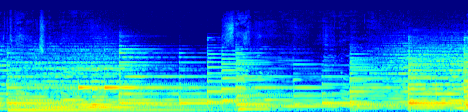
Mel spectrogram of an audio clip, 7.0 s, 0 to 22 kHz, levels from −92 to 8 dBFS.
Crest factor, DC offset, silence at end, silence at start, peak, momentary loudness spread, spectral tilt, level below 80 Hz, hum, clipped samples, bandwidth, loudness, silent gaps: 16 dB; under 0.1%; 0 s; 0 s; -12 dBFS; 10 LU; -7.5 dB/octave; -54 dBFS; none; under 0.1%; 12 kHz; -28 LUFS; none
